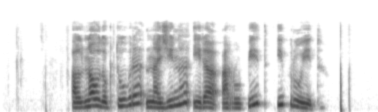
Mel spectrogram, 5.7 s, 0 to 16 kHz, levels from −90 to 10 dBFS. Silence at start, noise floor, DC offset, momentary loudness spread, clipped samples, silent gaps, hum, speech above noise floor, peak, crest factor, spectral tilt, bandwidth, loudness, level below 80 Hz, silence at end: 1.05 s; -63 dBFS; under 0.1%; 12 LU; under 0.1%; none; none; 43 dB; -2 dBFS; 20 dB; -6.5 dB/octave; 7.8 kHz; -21 LUFS; -54 dBFS; 0.55 s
